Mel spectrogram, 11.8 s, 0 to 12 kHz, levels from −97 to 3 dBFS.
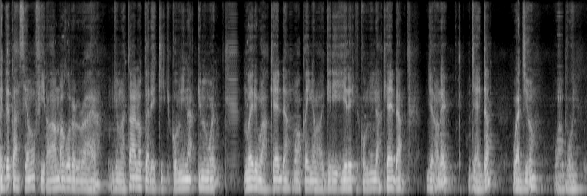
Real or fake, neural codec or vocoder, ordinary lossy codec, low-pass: fake; codec, 24 kHz, 0.9 kbps, WavTokenizer, medium music audio release; none; none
